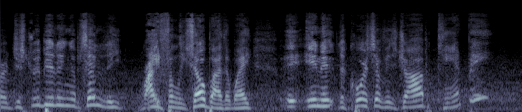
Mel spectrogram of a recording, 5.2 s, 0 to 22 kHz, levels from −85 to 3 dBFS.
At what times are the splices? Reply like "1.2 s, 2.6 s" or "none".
2.8 s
